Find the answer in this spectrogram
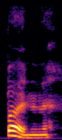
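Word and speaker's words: bonne: add the e and this has a pronunciation change bon becomes bun okay now from here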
